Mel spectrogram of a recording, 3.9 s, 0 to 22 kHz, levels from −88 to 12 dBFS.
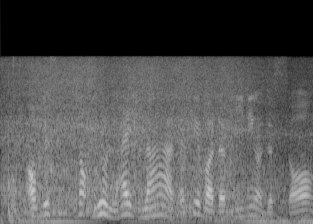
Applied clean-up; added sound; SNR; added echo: none; Train; 5 dB; none.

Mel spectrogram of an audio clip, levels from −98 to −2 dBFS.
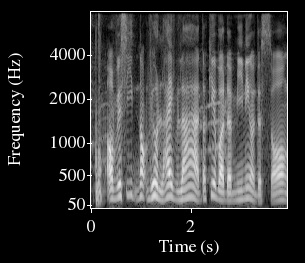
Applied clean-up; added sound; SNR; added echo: none; none; none; none.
